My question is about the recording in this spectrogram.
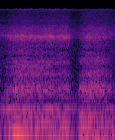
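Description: A person breathing close to the microphone: one long breath, then a second starting about a second and a half in.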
